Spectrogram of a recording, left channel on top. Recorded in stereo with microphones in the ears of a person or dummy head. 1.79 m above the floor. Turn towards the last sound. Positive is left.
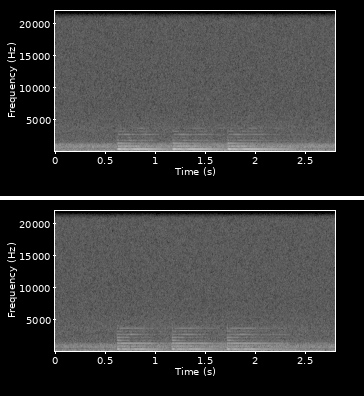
turn(degrees=-90)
